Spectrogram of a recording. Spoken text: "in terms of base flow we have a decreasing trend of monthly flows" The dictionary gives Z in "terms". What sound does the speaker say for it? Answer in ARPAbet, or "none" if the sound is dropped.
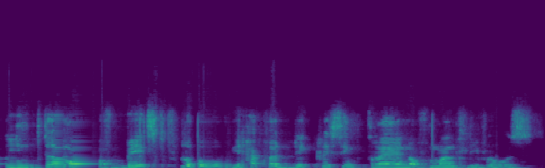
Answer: none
